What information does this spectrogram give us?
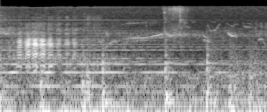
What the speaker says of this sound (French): Et j'ai même un mouton.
